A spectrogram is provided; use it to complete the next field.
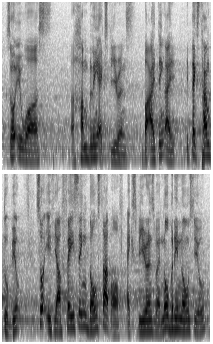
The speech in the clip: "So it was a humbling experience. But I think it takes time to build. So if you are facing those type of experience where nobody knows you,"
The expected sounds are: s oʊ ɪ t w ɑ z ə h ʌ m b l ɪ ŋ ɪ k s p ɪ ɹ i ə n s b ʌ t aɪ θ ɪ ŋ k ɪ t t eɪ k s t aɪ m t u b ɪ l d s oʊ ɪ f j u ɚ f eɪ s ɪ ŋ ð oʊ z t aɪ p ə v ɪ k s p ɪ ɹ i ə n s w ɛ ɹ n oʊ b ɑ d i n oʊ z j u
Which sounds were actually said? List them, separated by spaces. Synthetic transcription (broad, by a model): s oʊ ɪ t w ɑ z ə h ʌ m b l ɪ ŋ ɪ k s p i ɹ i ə n s b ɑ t aɪ t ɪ ŋ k ɪ t t eɪ k s t aɪ m t u b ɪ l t s oʊ ɪ f j u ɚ f eɪ s ɪ ŋ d oʊ s t aɪ p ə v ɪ k s p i ɹ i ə n s w ɛ n oʊ b ɑ d i n oʊ s j u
